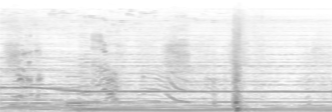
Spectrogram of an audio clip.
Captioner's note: Gel groans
